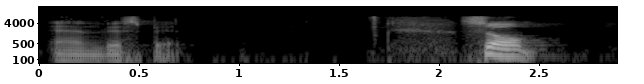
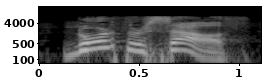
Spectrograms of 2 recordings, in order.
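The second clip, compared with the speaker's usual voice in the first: high, louder pushy question; eager questioner; 11 semitones higher, 6 dB louder, slower than usual. Retold or imitated. A stranger pressing the pastor about Korea, high and eager. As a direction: pounce on it like a nosy stranger.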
